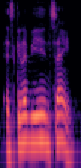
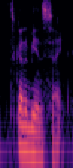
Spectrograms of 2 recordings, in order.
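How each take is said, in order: First: Said in the usual way. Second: Hushed earnest conviction; quiet insistence. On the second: Shown as a demonstration. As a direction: drop the voice and mean it. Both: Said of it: "I'm telling you".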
